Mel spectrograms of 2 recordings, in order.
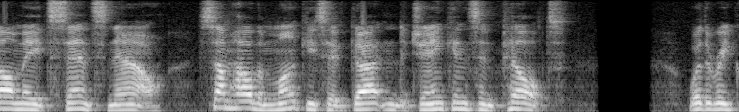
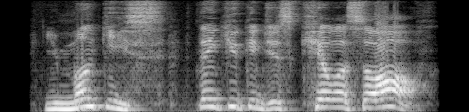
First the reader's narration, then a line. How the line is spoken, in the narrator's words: shouted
